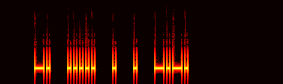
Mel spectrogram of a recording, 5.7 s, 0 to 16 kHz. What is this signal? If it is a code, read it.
Morse code, heard as a keyed tone, about 20 wpm, spaced as for 15 wpm, 700 Hz. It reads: N5EEC
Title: 179 Lesson 29g - Slash - Call Signs 20wpm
